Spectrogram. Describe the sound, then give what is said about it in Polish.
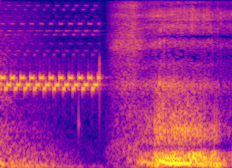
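An alarm clock rings with a steady, high electronic tone for under a second, then cuts off abruptly, followed by rustling noise and a low murmur. “Co masz? Budzik.”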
